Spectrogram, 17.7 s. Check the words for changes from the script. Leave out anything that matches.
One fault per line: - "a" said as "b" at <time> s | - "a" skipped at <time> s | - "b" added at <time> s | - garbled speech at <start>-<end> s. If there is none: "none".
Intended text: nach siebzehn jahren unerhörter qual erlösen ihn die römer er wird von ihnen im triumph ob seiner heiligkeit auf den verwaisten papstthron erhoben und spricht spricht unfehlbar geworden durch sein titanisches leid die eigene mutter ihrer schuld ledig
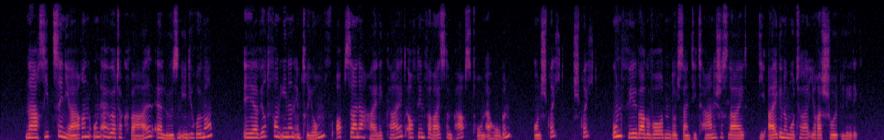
none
